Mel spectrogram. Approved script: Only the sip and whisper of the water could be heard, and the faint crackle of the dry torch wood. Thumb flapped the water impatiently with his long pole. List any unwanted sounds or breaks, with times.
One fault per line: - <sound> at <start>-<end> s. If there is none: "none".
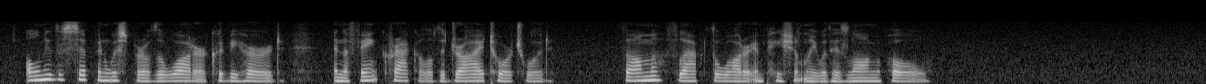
none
